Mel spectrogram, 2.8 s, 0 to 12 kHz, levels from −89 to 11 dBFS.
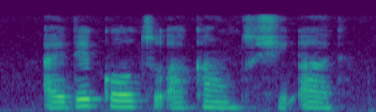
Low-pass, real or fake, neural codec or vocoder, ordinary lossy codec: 7.2 kHz; real; none; none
